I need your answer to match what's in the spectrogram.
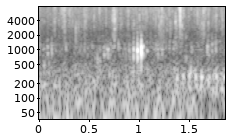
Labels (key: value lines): label: biophony, damselfish
recorder: SoundTrap 500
